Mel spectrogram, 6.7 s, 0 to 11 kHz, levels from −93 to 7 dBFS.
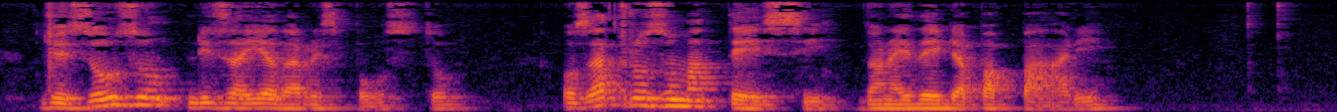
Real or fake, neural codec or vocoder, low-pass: real; none; 9.9 kHz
